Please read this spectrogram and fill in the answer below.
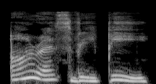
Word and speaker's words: RSVP: sentence is pronounced as rsvp although r is a consonant it begins with the vowel sound ah so the indefinite article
